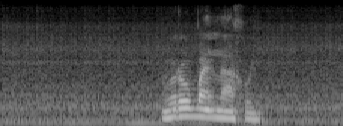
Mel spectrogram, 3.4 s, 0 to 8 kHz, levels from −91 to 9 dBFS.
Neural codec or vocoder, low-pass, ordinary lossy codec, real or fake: none; 7.2 kHz; none; real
